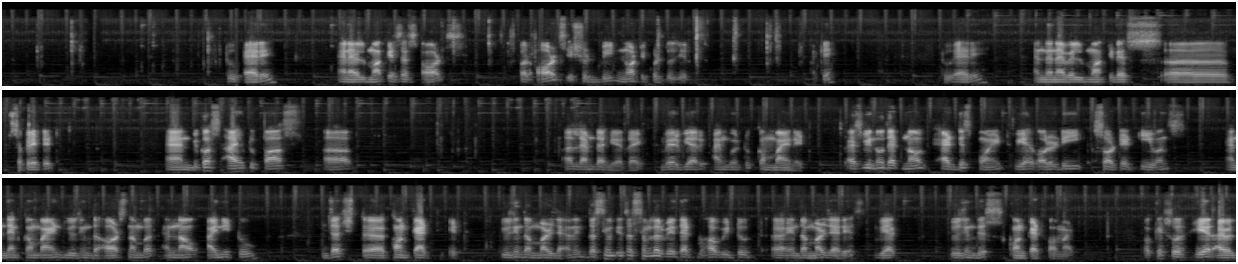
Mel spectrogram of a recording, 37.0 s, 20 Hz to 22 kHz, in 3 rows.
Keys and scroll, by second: 0.5 ctrl+c, 1.8 ctrl+v.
